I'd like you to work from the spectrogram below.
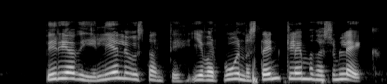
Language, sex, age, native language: Icelandic, female, 40-49, Icelandic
